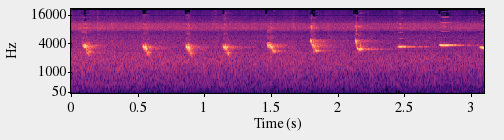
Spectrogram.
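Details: Percang bird singing: sharp high chirps repeated about three times per second, shifting into thin drawn-out whistles near the end, against a quiet hissy background.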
